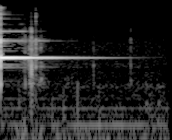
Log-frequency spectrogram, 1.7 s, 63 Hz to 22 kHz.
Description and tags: MUSIC BOX B 2
13th In chromatic order.
music-box, chimes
